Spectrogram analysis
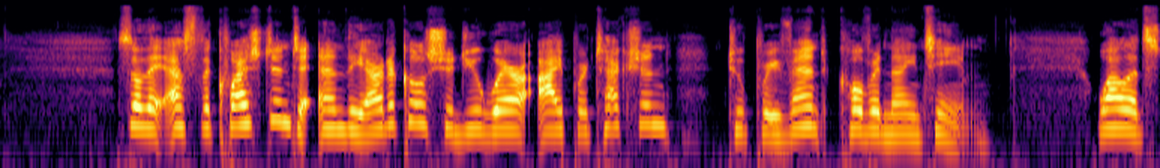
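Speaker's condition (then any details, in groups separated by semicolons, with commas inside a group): No condition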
